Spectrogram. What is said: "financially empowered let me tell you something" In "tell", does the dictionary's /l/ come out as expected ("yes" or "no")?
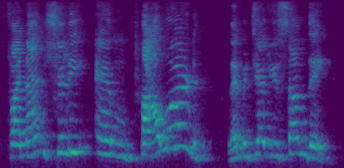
yes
